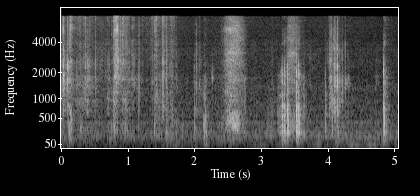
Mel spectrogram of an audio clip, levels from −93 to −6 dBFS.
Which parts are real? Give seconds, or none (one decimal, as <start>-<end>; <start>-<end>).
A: none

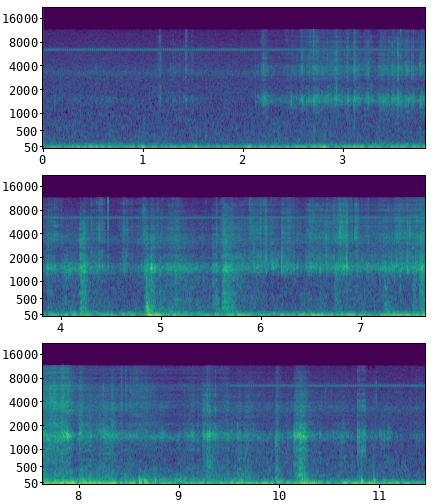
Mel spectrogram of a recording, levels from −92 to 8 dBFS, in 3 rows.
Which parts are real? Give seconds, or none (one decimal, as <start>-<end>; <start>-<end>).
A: 0.0-7.6; 9.5-11.5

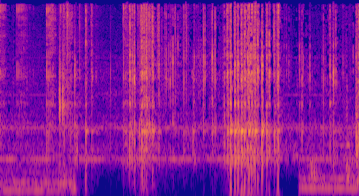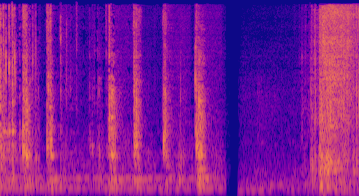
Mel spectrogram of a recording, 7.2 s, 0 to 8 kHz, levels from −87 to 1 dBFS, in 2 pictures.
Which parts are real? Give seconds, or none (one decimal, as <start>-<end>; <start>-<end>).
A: 0.0-0.6; 2.3-3.4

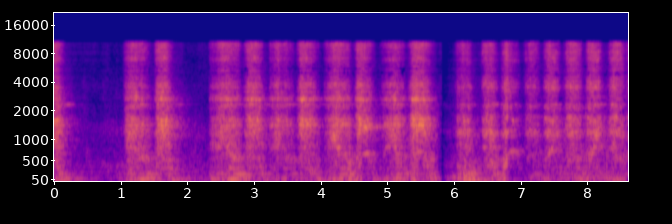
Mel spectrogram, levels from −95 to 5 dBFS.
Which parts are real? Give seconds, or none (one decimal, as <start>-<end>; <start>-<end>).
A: 0.8-5.5; 7.1-8.6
